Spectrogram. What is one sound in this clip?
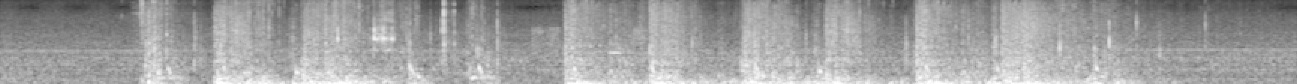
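A pickaxe strikes and breaks through a roof.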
